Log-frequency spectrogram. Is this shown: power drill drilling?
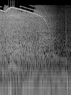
yes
